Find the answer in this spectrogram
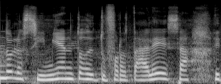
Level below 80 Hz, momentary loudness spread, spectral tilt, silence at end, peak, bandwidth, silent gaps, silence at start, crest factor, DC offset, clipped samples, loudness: -40 dBFS; 5 LU; -4 dB/octave; 0 s; -2 dBFS; 17 kHz; none; 0 s; 10 dB; under 0.1%; under 0.1%; -13 LUFS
